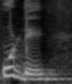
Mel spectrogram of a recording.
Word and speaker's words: would: अगर OULD एक साथ आता है, देखिए यहाँ पे OULD एक साथ आता है तो L साइलेंट होता है और O का भी प्रोनाउंसिएशन यहाँ पे U के रूप में होगा, यानी उड के रूप में पढ़ेंगे।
